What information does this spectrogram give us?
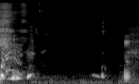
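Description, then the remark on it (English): Short, sharp sneezing bursts: a quick cluster at the start, then a pause and one more abrupt sneeze near the end, with no talking. “Just sneeze.”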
